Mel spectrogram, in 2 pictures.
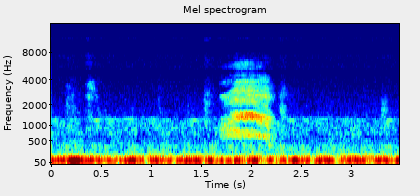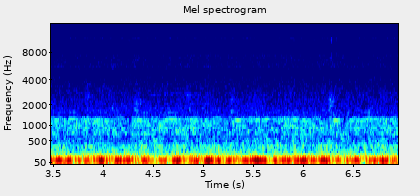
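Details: Common raven in Alaska calling at the person recording: a single loud, hoarse, rasping call near the two-second mark, then faint scattered notes over a constant low background rumble.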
